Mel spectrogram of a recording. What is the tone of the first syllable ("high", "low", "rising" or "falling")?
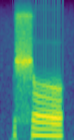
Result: low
